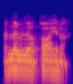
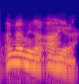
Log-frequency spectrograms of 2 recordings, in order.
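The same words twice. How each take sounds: First: Qahirah with a clear q, said softly; correct pronunciation. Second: Ahirah said with the q dropped, as a wrong example; wrong pronunciation. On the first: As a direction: keep the q sound in Qahirah. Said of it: "Nyebutnya tetap Qahirah". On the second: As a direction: drop the q in Ahirah on purpose. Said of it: "nggak ada itu". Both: Shown as a demonstration.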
